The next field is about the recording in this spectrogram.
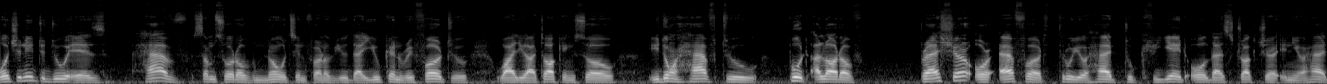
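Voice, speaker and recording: A plain, everyday voice from a man, medium in pitch with ordinary pitch variation, at a moderate pace, with a dry, close sound and no echo. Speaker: self-improvement vlogger. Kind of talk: casual talking-head vlog. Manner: some filler words and self-repairs.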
